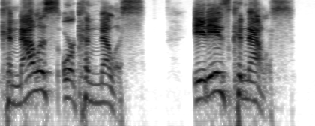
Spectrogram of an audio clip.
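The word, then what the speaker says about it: Canales: Rob is it Canalis or Canalis it is Canalis c a n a l es I have heard a lot of people pronounce it caneles I will also acknowledge that if I'm talking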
